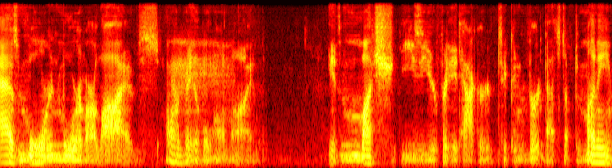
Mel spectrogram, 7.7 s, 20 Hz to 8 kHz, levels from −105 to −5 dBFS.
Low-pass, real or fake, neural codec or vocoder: 7.2 kHz; fake; vocoder, 22.05 kHz, 80 mel bands, HiFi-GAN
